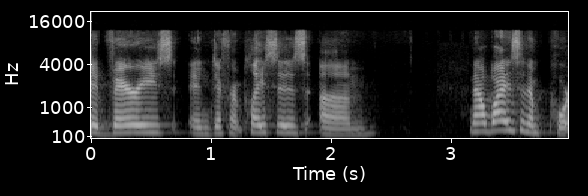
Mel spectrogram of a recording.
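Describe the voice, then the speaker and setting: Loud and high-pitched, a woman speaks at a moderate pace with ordinary pitch variation. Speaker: graduate student researcher. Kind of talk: research presentation. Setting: seminar room with online audience.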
